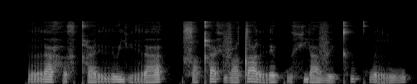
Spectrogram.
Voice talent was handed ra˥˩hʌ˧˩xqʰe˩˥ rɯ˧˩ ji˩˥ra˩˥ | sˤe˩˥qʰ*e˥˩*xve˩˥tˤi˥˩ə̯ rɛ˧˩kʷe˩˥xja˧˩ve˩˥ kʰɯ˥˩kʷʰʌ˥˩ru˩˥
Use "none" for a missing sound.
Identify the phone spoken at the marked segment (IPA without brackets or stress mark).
e˥˩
